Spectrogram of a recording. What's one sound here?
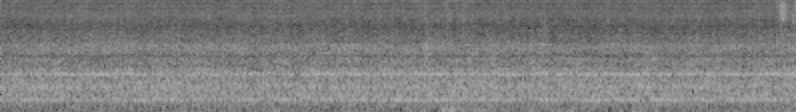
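Wind rushes past, buffeting steadily.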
